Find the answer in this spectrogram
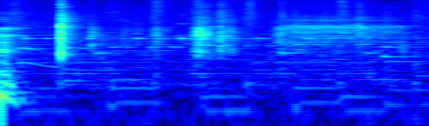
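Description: Quiet background music with low, changing bass notes, and a couple of faint clicks from plastic candy packaging being handled, one just after the start and one about a second in.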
